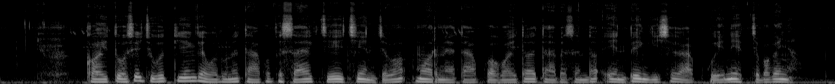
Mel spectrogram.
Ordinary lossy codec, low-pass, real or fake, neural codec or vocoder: none; none; real; none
